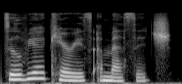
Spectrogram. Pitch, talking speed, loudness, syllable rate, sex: 200 Hz, 130 wpm, -17 LUFS, 5.0 syllables/s, female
